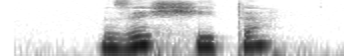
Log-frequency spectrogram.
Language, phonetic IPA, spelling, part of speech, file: Russian, [zɐˈɕːitə], защита, noun, Ru-защита.ogg
- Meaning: 1. defense, protection, advocacy 2. aegis, shield, armour, shelter, cover 3. protection 4. defense, guard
